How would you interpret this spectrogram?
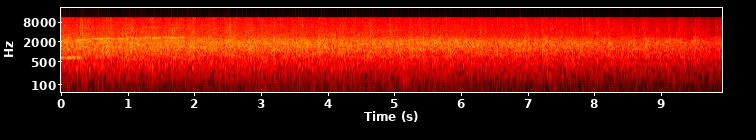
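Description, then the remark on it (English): A crowd applauds steadily for the full ten seconds, a dense, loud wash of clapping that tapers slightly toward the end, with no speech over it, applauding themselves and the 42 contestants up front after a contest. “Give yourselves a round of applause and give a round of applause for these guys.”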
